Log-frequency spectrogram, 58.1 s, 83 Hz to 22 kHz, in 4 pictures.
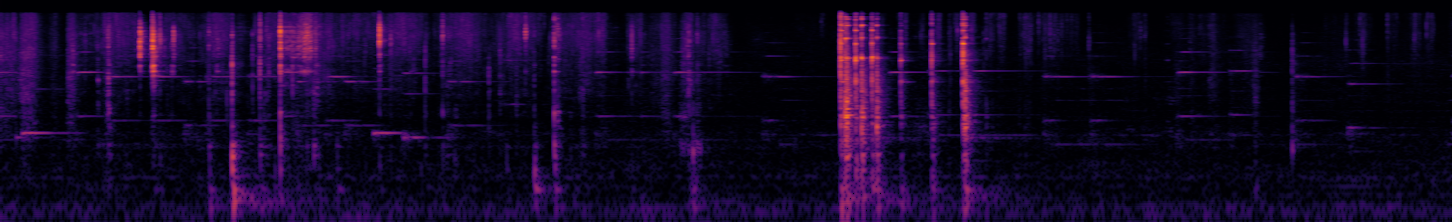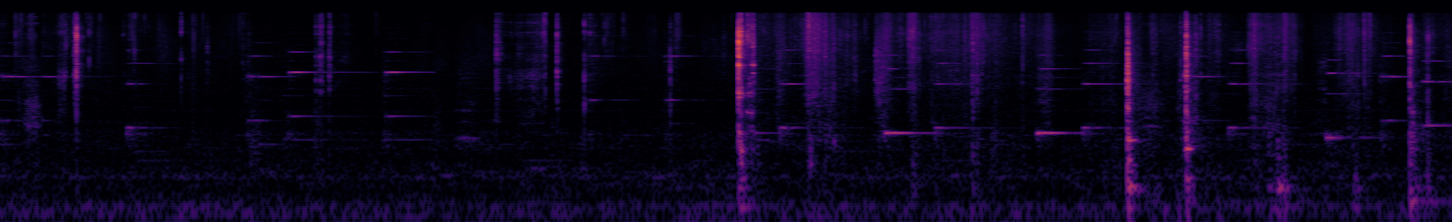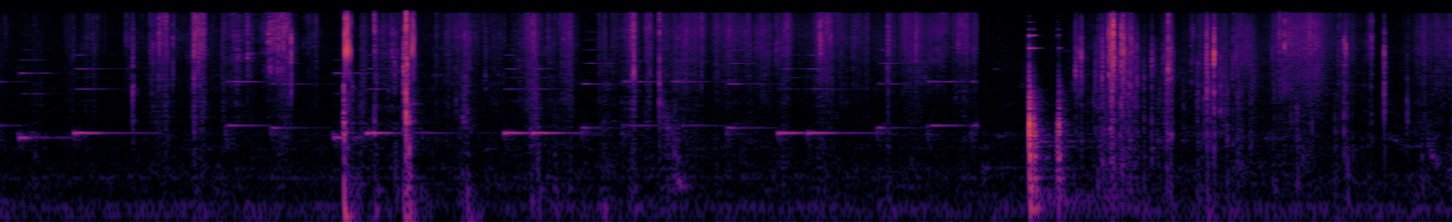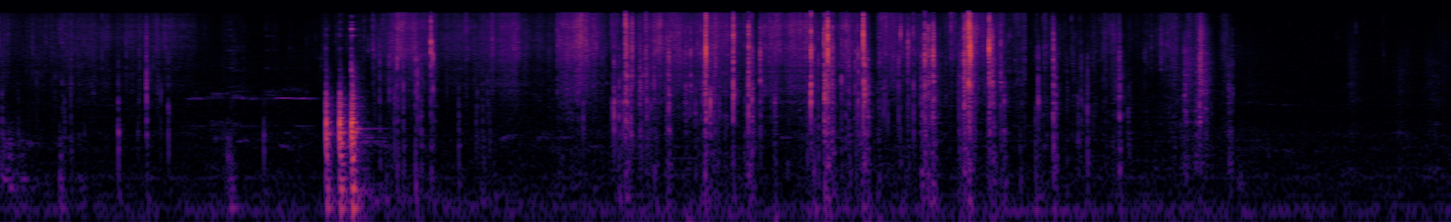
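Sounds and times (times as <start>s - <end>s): soft background music: 0.0s - 43.9s
cling film crinkling and tearing: 30.3s - 38.8s, 39.8s - 45.4s, 47.3s - 55.9s.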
